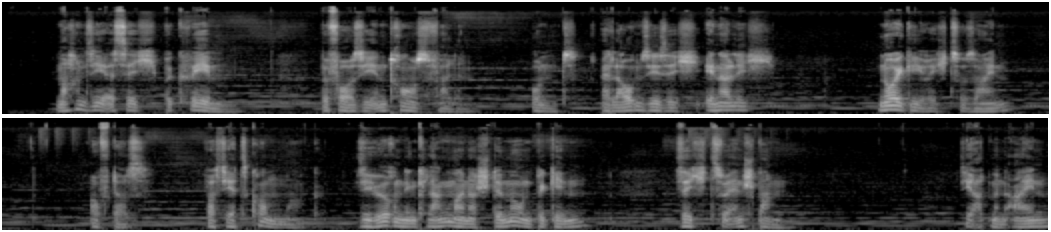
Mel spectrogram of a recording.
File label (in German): Tranceinduktion mit Musik und Echo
